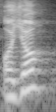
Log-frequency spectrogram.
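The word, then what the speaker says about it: holló: ¿Alguien sabe lo que es oyó? No es de oír. H o l con acento en la vamos.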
